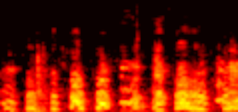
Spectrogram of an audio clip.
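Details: Feral dog puppy eating, abandoned by its mother after birth; short repeated growling bursts, about eight pulses in two seconds, each a grunting rasp.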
